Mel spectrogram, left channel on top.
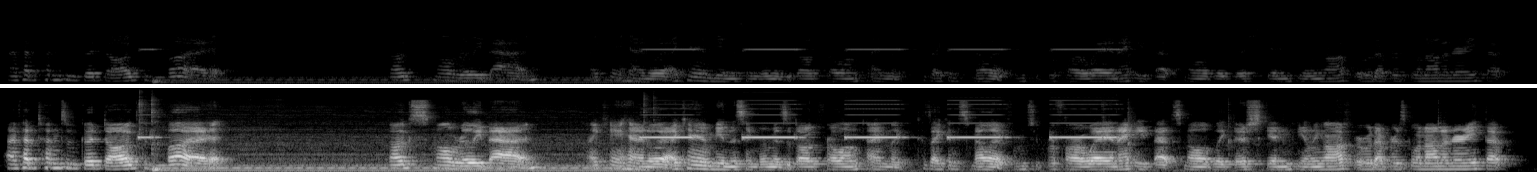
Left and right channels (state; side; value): quieter; left; 32.7 dB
